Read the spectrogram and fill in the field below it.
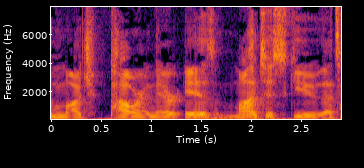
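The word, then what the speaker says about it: Montesquieu: come on from France three syllables in his last name three words yeah you know it Baron D monu and this was developed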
